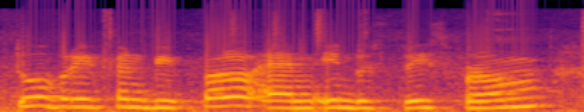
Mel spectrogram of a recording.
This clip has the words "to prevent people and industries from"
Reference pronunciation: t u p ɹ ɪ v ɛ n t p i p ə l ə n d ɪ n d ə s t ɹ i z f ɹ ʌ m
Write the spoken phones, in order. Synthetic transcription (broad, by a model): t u b ɹ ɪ f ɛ n p i p ə l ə n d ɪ n d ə s t ɹ i s f ɹ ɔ m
